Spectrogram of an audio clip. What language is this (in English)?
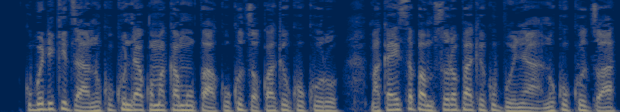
Shona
